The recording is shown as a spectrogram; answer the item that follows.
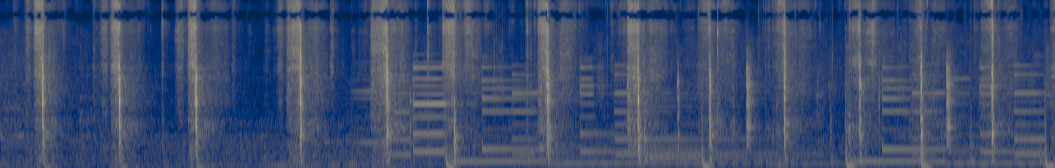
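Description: Kitchen knife cutting onions and a potato on a plastic cutting board: a sharp tap each time the blade strikes the board, about one stroke a second. Background music comes in about halfway through.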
